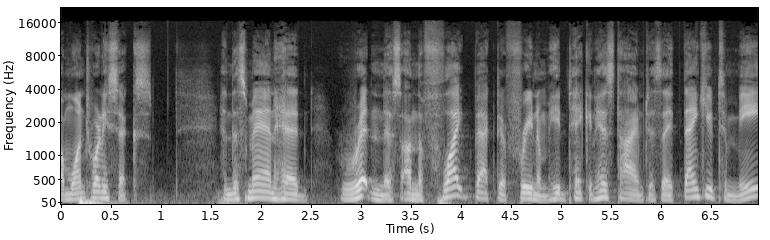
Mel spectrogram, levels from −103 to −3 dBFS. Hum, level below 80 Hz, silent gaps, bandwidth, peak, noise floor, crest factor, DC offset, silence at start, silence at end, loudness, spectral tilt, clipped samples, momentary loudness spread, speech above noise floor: none; -36 dBFS; none; 17 kHz; -8 dBFS; -49 dBFS; 18 dB; under 0.1%; 0 s; 0 s; -25 LUFS; -4.5 dB/octave; under 0.1%; 7 LU; 25 dB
